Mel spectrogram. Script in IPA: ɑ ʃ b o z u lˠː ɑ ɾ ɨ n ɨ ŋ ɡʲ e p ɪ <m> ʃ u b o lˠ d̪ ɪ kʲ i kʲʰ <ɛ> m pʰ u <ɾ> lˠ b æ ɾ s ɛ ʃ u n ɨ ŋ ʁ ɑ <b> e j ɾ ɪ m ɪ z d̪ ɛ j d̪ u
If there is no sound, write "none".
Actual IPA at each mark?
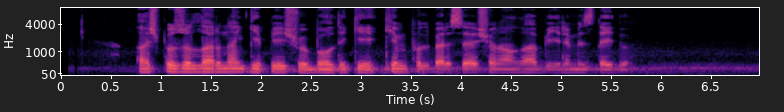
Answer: none, i, none, b

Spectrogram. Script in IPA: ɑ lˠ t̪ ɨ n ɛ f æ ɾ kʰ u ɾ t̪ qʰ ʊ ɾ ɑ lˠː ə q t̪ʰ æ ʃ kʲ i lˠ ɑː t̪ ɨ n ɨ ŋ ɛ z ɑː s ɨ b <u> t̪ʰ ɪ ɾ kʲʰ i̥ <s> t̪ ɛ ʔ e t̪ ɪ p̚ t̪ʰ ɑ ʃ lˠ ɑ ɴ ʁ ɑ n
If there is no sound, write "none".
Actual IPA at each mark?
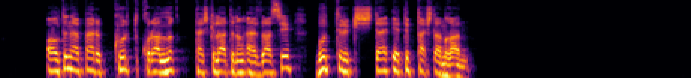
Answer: u, ʃ

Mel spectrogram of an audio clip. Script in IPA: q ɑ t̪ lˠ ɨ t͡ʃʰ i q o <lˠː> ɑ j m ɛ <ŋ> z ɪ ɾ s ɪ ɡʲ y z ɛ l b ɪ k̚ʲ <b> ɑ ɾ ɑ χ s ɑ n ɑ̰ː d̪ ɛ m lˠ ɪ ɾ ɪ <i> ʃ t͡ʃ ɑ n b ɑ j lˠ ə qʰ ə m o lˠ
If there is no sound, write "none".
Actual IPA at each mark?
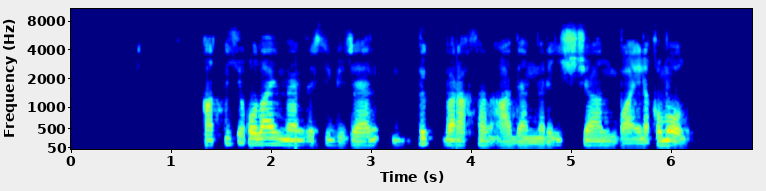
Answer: lˠ, n, b, i

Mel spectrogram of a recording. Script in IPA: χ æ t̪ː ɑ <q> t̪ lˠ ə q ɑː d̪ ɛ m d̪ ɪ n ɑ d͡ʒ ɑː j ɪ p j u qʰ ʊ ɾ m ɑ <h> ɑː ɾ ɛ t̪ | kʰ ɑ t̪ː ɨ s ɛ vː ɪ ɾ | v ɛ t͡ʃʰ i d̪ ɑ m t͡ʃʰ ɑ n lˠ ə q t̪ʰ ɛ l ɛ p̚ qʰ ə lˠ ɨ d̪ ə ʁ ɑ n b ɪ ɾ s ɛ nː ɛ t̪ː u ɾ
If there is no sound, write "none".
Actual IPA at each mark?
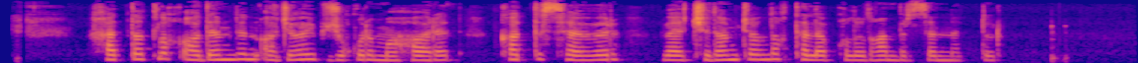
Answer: none, h

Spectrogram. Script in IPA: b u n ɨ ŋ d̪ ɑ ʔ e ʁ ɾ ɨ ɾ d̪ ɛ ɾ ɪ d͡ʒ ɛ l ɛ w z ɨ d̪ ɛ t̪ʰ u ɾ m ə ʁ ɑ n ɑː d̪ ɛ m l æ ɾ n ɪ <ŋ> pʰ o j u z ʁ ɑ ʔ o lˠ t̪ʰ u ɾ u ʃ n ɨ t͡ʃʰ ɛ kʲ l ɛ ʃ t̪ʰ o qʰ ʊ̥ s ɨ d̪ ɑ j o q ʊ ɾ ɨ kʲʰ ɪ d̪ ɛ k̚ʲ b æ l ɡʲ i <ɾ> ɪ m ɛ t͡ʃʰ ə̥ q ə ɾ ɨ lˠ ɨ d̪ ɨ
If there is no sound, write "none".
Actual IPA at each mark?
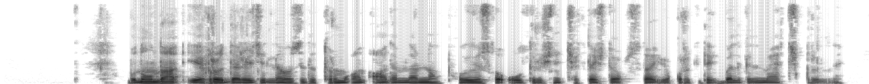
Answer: ŋ, l

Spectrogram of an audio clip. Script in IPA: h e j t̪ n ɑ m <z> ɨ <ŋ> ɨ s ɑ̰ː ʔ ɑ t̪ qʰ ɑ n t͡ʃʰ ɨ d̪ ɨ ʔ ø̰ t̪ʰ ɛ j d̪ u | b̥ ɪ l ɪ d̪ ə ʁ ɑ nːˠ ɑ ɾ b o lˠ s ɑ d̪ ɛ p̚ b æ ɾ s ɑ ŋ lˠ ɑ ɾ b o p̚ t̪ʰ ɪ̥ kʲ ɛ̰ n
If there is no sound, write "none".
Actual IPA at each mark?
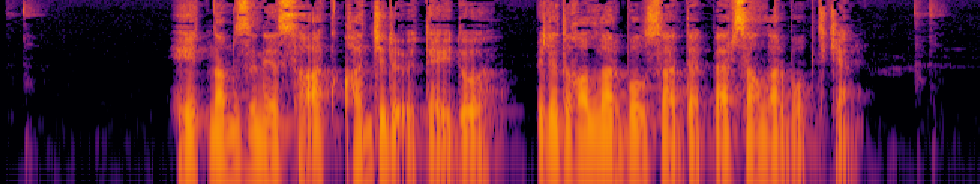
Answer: z, n

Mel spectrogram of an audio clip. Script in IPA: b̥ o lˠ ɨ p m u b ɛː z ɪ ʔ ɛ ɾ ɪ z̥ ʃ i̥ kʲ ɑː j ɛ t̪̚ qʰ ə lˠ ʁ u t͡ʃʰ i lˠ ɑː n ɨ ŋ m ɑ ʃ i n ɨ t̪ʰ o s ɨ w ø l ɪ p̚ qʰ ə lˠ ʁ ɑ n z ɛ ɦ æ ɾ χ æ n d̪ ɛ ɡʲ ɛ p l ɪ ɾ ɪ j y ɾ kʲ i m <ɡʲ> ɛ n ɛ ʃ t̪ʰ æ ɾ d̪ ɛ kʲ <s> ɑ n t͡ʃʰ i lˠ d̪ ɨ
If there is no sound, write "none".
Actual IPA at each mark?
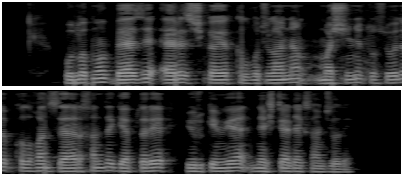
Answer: ɡʲ, s

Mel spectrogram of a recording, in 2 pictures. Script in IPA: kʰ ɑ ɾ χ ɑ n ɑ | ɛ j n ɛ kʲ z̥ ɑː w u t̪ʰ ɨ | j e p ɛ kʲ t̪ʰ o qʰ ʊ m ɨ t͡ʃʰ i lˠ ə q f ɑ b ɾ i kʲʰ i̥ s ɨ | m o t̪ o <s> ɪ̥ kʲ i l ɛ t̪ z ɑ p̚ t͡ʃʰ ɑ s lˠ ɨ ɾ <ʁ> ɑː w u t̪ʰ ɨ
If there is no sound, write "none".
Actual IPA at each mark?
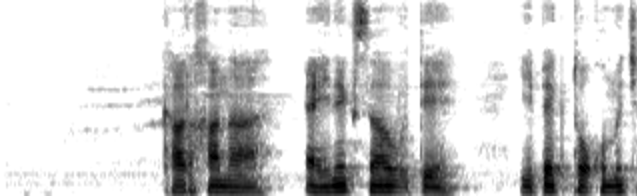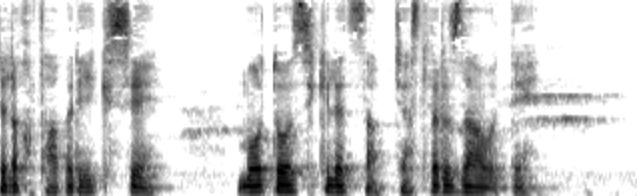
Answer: s, z

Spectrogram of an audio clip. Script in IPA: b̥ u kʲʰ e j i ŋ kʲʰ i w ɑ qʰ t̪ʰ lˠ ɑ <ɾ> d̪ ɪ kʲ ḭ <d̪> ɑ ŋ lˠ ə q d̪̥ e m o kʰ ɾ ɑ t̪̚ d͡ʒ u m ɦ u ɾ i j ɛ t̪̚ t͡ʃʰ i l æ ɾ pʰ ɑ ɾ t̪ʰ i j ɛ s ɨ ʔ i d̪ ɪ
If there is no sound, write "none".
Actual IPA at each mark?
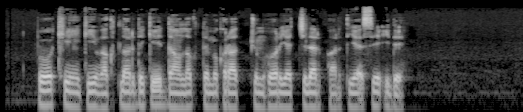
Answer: ɾ, d̪

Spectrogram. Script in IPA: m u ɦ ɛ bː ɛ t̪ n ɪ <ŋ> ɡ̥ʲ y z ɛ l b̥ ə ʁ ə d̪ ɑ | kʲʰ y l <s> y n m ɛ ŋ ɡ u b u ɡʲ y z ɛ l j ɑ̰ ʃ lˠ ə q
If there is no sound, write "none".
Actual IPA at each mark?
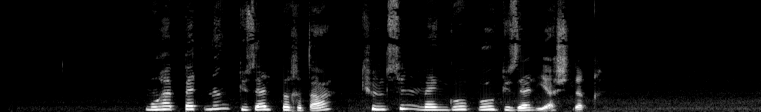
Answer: ŋ, s

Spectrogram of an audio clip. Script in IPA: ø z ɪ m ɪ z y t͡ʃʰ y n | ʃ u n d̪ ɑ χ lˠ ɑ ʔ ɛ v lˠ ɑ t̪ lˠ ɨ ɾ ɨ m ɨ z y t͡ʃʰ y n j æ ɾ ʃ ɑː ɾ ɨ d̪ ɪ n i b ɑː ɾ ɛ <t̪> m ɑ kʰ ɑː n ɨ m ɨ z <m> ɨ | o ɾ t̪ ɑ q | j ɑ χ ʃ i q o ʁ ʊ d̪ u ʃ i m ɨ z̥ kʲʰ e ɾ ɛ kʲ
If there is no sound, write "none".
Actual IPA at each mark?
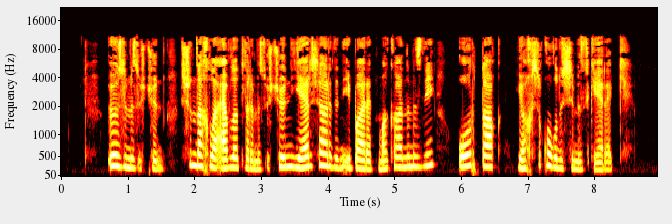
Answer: t̪, n

